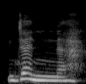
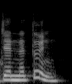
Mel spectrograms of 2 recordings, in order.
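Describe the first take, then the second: First: The ending is dropped after the 'a'. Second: The full ending '-atun' is pronounced. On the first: The speaker calls it right. "Because the at the end of it, it is being muted" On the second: The speaker calls it wrong. "Originally, your name is Jannatun"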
